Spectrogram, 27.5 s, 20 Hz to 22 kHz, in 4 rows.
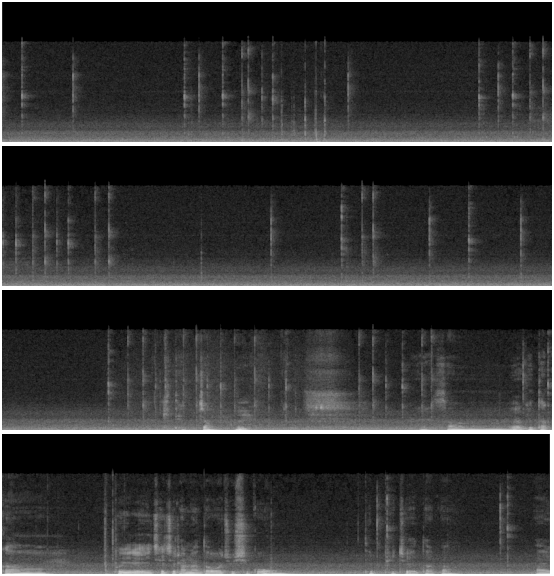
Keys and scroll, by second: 3.9 alt+r, 9.0 alt+w, 21.9 alt+shift+v.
